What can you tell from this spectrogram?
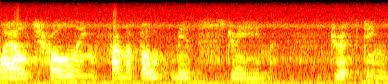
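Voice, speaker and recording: Noticeable background noise runs beneath a woman speaking at a very slow pace. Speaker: poet reading her own poetry collection. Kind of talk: poetry reading.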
